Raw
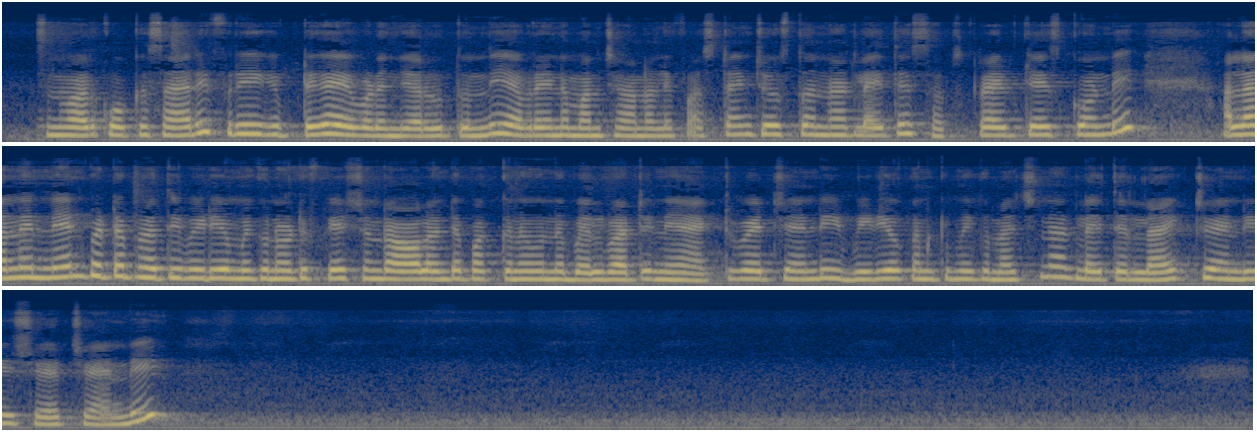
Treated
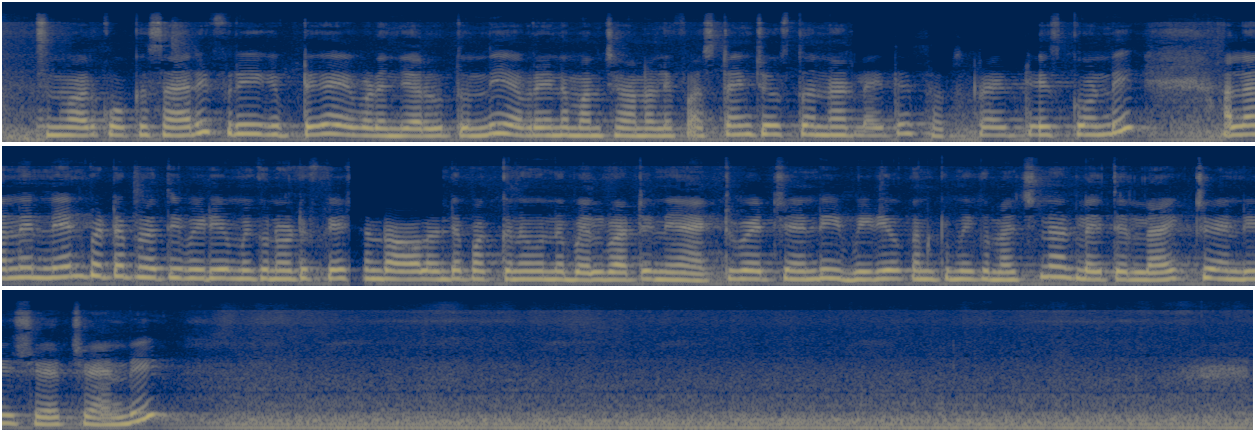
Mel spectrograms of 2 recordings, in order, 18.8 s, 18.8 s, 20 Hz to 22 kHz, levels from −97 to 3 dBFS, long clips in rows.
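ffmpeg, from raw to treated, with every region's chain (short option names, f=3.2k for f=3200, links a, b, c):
-filter_complex "[0:a]asettb=1/sr,asplit=3[a][b][c];[a]atrim=end=4.264[d];[b]atrim=start=4.26:end=5.2,asetpts=PTS-STARTPTS,afade=t=in:d=0.004:c=qsin,afade=t=out:st=0.936:d=0.004:c=qsin,lowpass=2.1k,acompressor=threshold=-40dB:ratio=2:attack=3.2:release=140:knee=1:detection=peak[e];[c]atrim=start=5.196[f];[d][e]acrossfade=d=0.004:c1=hsin:c2=qsin[g];[g][f]acrossfade=d=0.004:c1=qsin:c2=hsin,asettb=1/sr,asplit=3[h][i][j];[h]atrim=end=8.014[k];[i]atrim=start=8.01:end=8.48,asetpts=PTS-STARTPTS,afade=t=in:d=0.004:c=qsin,afade=t=out:st=0.466:d=0.004:c=qsin,lowpass=f=1.8k:w=0.5412,lowpass=f=1.8k:w=1.3066,agate=range=-16dB:threshold=-28dB:ratio=16:release=100:detection=peak[l];[j]atrim=start=8.476[m];[k][l]acrossfade=d=0.004:c1=hsin:c2=qsin[n];[n][m]acrossfade=d=0.004:c1=qsin:c2=hsin,acompressor=mode=upward:threshold=-30dB:ratio=2.5,bandreject=f=1.1k:w=11,acompressor=threshold=-26dB:ratio=6,volume=-1.5dB"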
